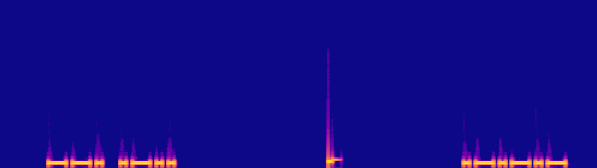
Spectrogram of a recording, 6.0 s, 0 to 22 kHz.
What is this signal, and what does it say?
Morse code, heard as a keyed tone, about 20 wpm, 700 Hz. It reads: GL .
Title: Top 90 QSO Elements - 6x Character Spacing - 20wpm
